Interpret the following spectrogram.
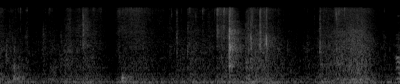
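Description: Rustling and scuffing of a large cardboard box and its packing being handled, in a series of short irregular bursts as it is reached into and tipped.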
